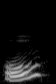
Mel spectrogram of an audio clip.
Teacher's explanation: And then we have the direct object particle o. Remember, even though it's romanized as wo, very few people pronounce it as wo. Almost always pronounced as o.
